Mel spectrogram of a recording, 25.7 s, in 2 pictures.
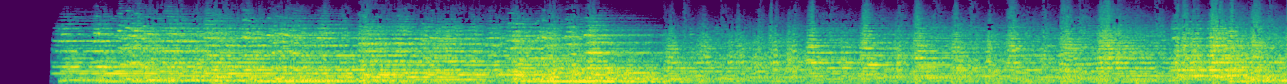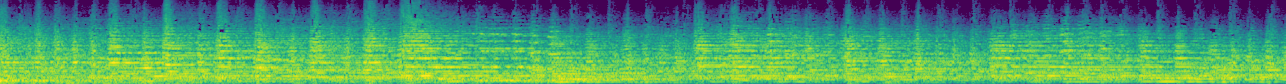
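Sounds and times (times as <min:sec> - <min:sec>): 
trombones playing: 0:00.5 - 0:25.7.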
